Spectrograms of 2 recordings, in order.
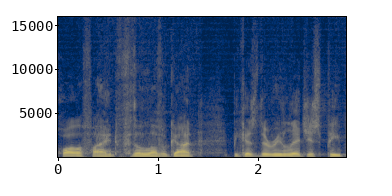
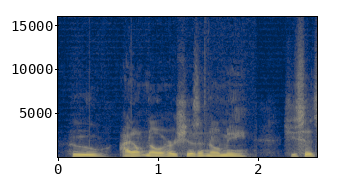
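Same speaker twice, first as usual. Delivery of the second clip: ordinary talk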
